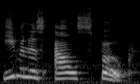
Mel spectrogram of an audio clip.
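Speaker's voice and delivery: usual speaking voice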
